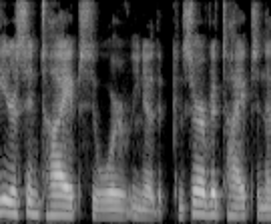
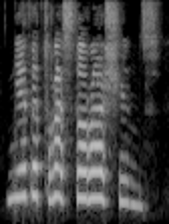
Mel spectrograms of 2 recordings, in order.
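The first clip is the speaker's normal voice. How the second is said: much higher, put-on old grandma voice; grandmother's warning; 4 dB louder than usual. Grandson imitates grandmother warning him about Russians, high put-on voice. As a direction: squeak it out like a fussy old grandma. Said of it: "my grandmother always told me".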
